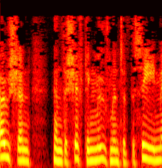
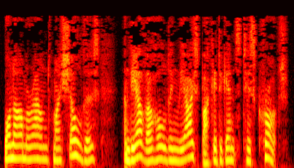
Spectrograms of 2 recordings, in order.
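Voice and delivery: usual speaking voice

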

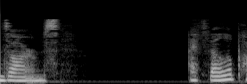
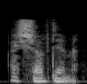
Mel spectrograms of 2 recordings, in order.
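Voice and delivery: plain reading voice

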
